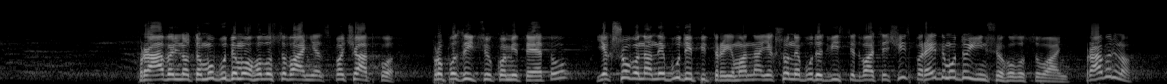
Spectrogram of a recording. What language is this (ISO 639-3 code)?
ukr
